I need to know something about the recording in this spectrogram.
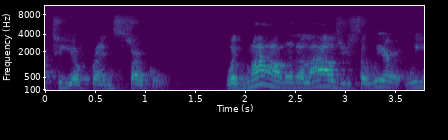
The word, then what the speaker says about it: MYLE: We talk about MYLE and the way it's pronounced MYLE, like when you drive, but it's with a Y instead of an I because it's all about you.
